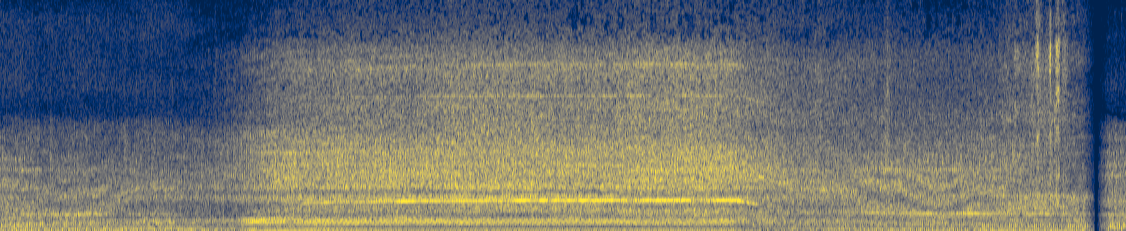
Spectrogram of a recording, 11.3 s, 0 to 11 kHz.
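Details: Echo PB650 two-stroke backpack blower, a barn find unused for about 2–3 years (possibly 5–7), running on fresh fuel after old gas was drained while clearing a roof; it revs to a steady high drone and drops back smoothly, running clean and strong.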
